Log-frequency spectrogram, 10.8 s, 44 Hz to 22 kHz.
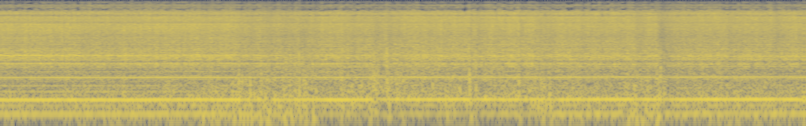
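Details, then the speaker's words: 2002 Lund 1236 jon boat with 6 hp outboard at speed: loud, steady buzzing drone at constant pitch, no misses or surges; held steady 13 after planing, touched 14; running cleanly. "all right it's the next day but the little sixh horse did pretty good did take a while to get on plane but once it did it got up to 13 steady 13 it actually touched 14 a couple times"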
